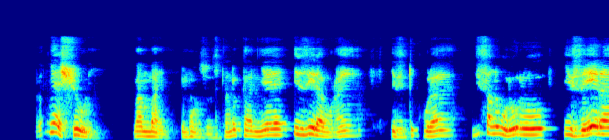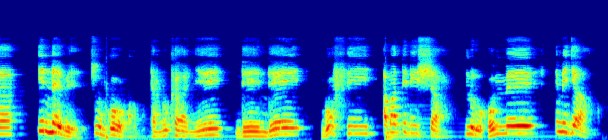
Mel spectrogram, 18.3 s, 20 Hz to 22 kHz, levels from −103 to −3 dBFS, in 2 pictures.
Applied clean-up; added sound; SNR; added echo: neural mask model DeepFilterNet 3.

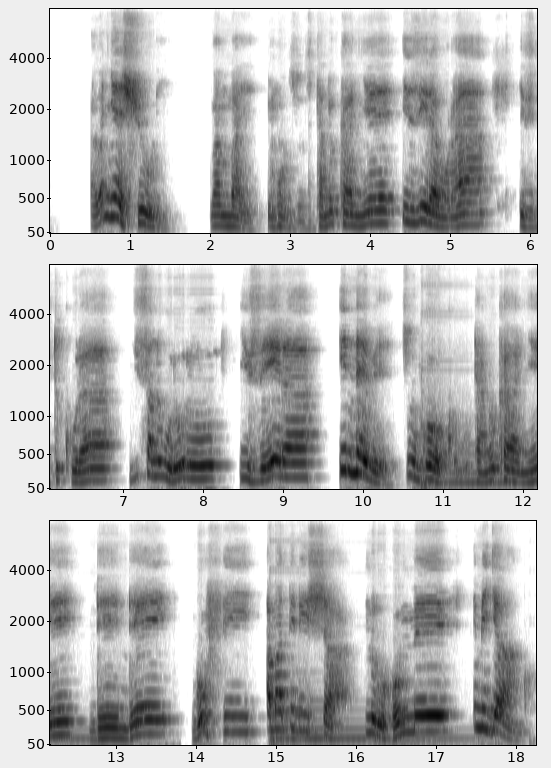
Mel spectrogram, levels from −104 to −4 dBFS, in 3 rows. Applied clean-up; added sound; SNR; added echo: neural separator model SepFormer DNS4.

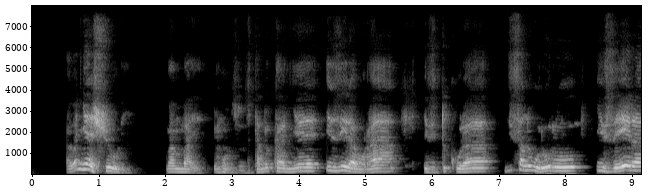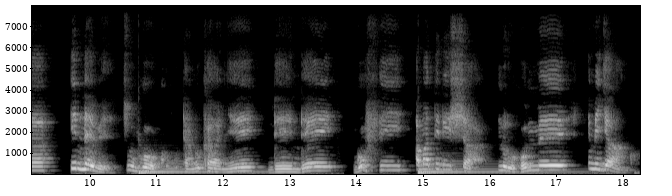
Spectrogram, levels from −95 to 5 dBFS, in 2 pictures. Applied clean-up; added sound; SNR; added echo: none; Bowed string instrument; 13 dB; reverberation time 0.3 s.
